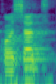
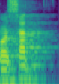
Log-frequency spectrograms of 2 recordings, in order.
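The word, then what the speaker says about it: قست: Untuk tnya kita letupin nafas sedikit saja. Ya, qosat seperti itu ya. Jangan sekedar qosat. Qosat mana nafasnya sedikit keluarkan ketika mengucapkan huruf ta ya.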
